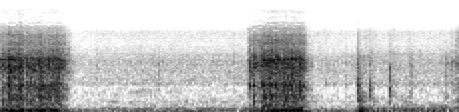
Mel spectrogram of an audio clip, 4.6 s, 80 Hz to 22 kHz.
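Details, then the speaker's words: DeWalt DWE8300S 4-inch angle grinder test run after repair: the earlier noise came from the bearing, and now a smooth, steady high whir spins up and down cleanly with no grinding or rattle; it runs normally. "So wala na po yung ingay niya mga kabay dahil lang po yung sa bearing. Kaya maingay po."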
